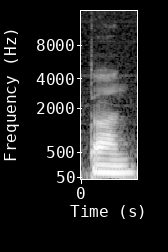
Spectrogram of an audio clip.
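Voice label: "dan", Mandarin Chinese pinyin voice, neutral tone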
